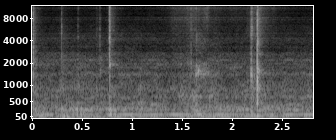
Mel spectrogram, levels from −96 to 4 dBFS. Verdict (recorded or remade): remade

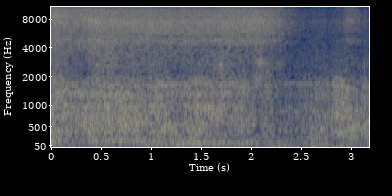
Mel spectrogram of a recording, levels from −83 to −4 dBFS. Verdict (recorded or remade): remade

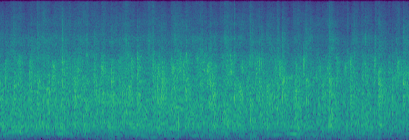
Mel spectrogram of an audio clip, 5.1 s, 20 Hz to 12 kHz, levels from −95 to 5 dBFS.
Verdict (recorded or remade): remade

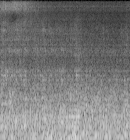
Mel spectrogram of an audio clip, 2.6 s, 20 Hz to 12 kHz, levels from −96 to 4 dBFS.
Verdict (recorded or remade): remade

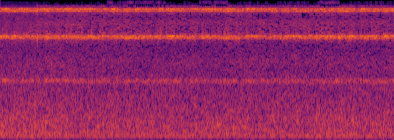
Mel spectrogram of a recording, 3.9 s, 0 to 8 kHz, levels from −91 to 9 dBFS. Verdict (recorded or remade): remade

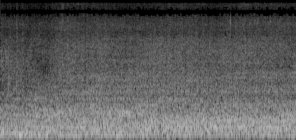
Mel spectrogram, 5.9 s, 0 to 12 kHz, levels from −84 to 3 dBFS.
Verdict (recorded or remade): recorded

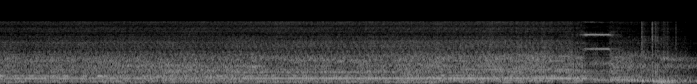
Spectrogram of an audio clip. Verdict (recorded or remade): remade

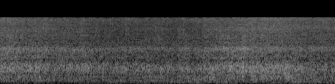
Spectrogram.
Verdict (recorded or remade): recorded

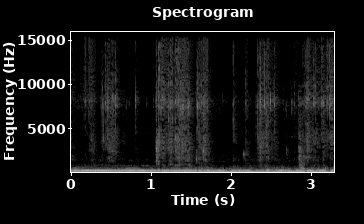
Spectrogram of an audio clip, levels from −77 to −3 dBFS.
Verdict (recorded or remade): recorded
